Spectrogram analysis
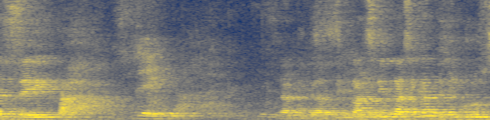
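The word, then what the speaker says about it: ζήτα: ya perhatikan tulisan huruf besarnya huruf kecilnya ya pengucapannya zaitah zaitah Nah ditransliterasikan dengan huruf z zat seperti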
